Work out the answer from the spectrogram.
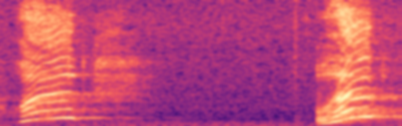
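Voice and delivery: very high squeak of disbelief; shocked what. Retold or imitated. Mistress hearing the man lives with her, shocked squeak. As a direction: sound like you can't believe it.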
